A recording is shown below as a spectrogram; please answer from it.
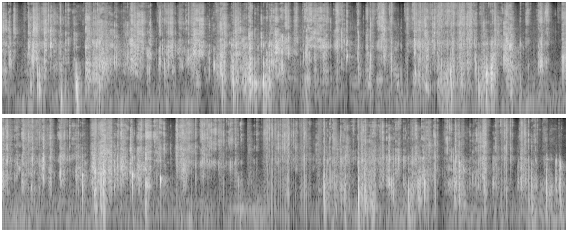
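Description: Latex twisting balloon being twisted into a one-finger bubble and pinch twists: continuous rubbing and crackling of rubber on rubber, with many small sharp creaks.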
